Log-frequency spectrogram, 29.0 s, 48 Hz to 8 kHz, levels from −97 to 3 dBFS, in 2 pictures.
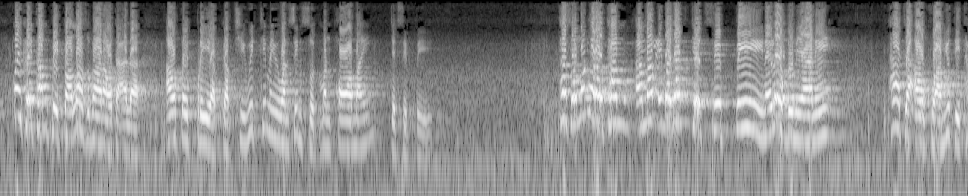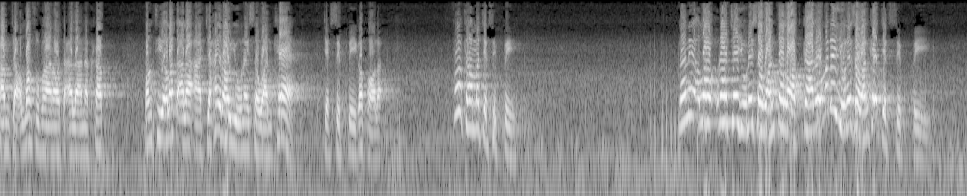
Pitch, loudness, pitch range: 230 Hz, -8 LUFS, 180-295 Hz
